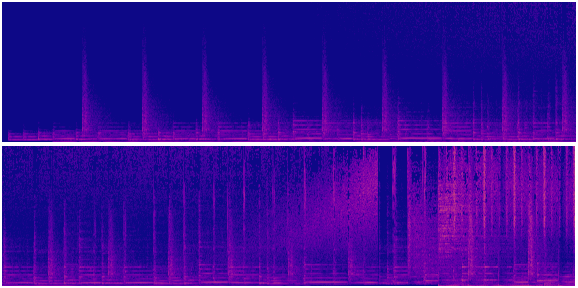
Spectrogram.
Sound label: chill house lounge; Barcelo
